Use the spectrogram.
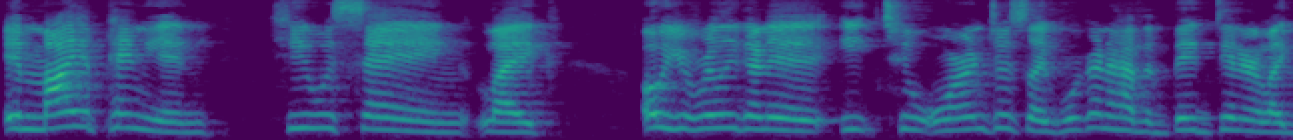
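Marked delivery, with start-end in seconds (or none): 3.2-6.3 dry, mocking, sarcastic teasing tone. Retelling what a man said about eating two oranges: imitating sarcastic teasing. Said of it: "that's his sarcasm".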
